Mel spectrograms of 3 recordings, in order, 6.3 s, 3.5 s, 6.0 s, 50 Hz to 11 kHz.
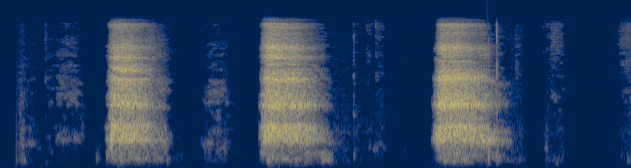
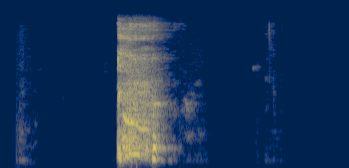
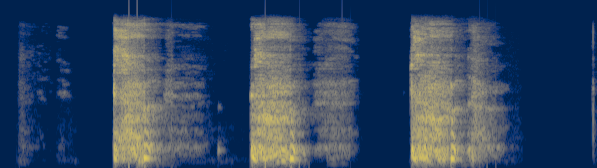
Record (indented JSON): {
  "exhalation_length": "6.3 s",
  "exhalation_amplitude": 27530,
  "exhalation_signal_mean_std_ratio": 0.4,
  "cough_length": "3.5 s",
  "cough_amplitude": 31788,
  "cough_signal_mean_std_ratio": 0.28,
  "three_cough_length": "6.0 s",
  "three_cough_amplitude": 30275,
  "three_cough_signal_mean_std_ratio": 0.43,
  "survey_phase": "alpha (2021-03-01 to 2021-08-12)",
  "age": "18-44",
  "gender": "Male",
  "wearing_mask": "No",
  "symptom_cough_any": true,
  "symptom_fatigue": true,
  "symptom_fever_high_temperature": true,
  "symptom_headache": true,
  "symptom_onset": "3 days",
  "smoker_status": "Never smoked",
  "respiratory_condition_asthma": false,
  "respiratory_condition_other": false,
  "recruitment_source": "Test and Trace",
  "submission_delay": "2 days",
  "covid_test_result": "Positive",
  "covid_test_method": "RT-qPCR",
  "covid_ct_value": 32.3,
  "covid_ct_gene": "N gene"
}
